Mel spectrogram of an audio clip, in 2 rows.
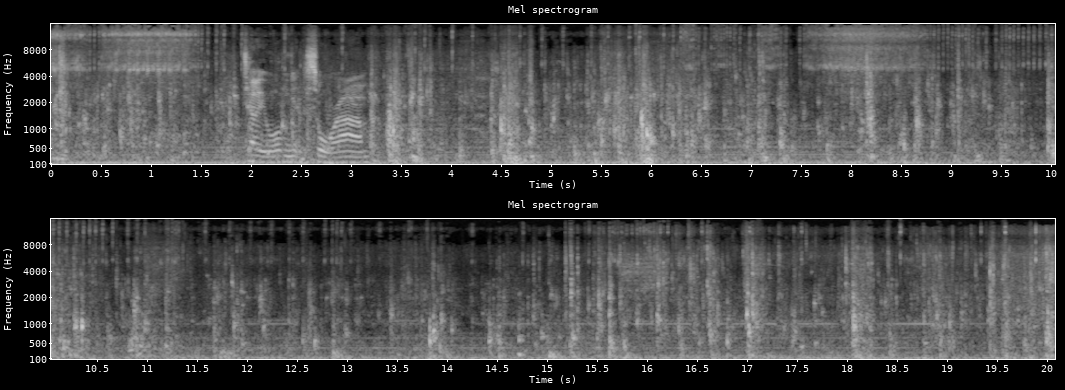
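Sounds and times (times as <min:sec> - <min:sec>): fishing reel clicking: 0:00.0 - 0:02.1, 0:05.8 - 0:10.6
water lapping against boat hull: 0:00.0 - 0:20.0.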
